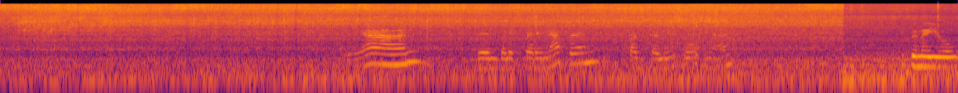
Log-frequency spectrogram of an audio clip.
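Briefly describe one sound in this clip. Chicken sizzles steadily in a hot pan.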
